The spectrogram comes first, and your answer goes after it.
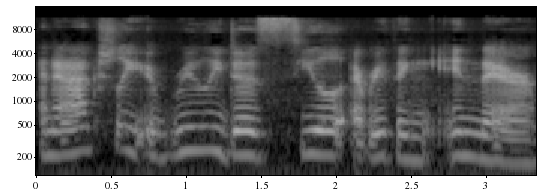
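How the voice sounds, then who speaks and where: The pace is fairly slow. The speaker is a woman. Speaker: beauty vlogger. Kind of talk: casual makeup tutorial talk to camera. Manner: chatty, many filler words. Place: home room. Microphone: phone near.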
